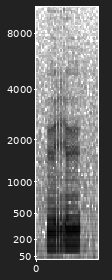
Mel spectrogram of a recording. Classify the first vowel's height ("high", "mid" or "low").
high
